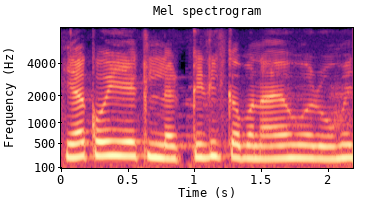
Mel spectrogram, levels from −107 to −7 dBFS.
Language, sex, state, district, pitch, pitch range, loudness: Hindi, female, Uttar Pradesh, Shamli, 240 Hz, 230-255 Hz, -13 LUFS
